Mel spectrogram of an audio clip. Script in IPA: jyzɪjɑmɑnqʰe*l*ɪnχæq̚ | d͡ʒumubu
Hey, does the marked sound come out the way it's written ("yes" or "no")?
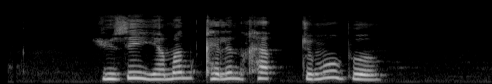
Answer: yes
